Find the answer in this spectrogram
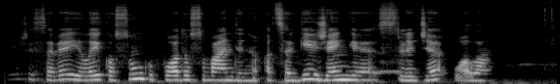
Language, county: Lithuanian, Šiauliai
